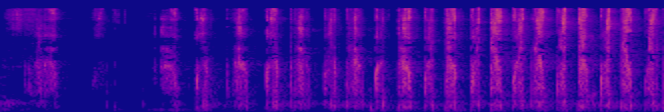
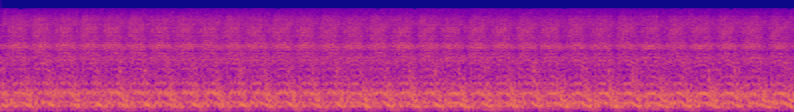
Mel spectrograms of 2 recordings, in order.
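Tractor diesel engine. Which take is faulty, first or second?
second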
